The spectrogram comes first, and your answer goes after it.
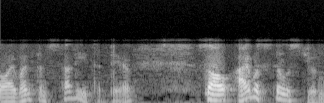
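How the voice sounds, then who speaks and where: Fairly quick talk from a man, its pitch swinging very widely. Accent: Croatian. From Croatia. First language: Croatian. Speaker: professor. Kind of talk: oral history interview. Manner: hesitant, many fillers.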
